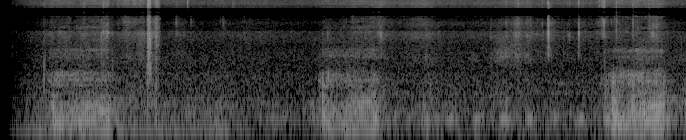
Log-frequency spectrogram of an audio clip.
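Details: A Blenheim Cavalier King Charles Spaniel, tagged as a puppy, snores in low, rumbling breaths, each lasting about a second.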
